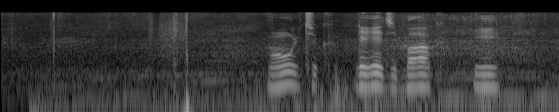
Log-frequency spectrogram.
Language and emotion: Russian, sad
